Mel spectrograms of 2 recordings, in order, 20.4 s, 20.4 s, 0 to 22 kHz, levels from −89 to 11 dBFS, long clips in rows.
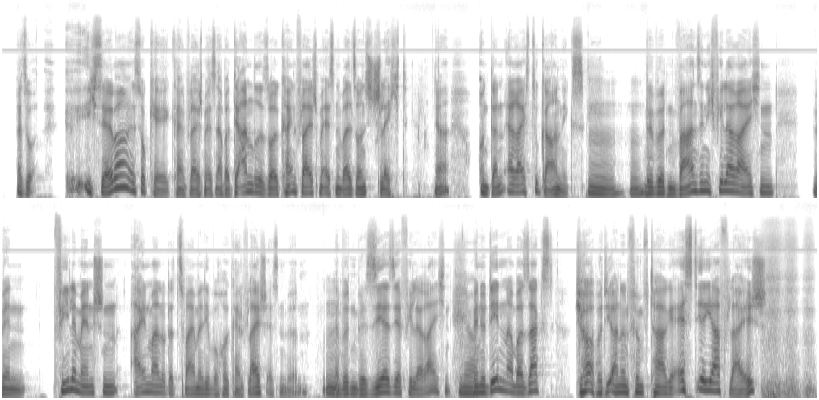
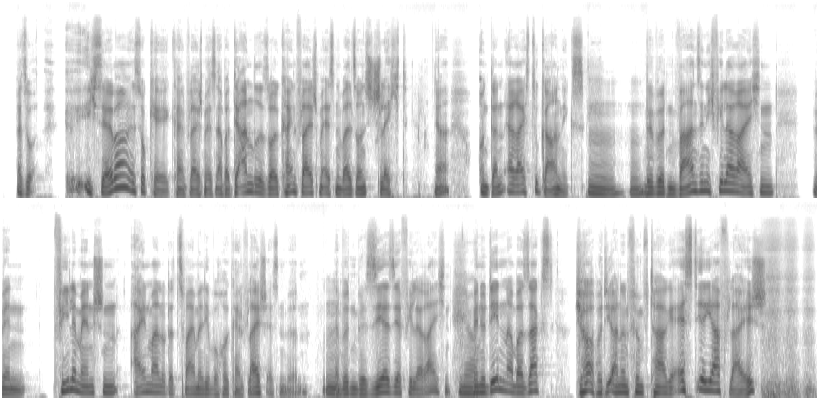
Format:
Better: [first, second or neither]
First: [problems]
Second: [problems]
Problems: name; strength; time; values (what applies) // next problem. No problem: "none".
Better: second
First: high-pitched whine; faint; throughout; 8 kHz, 35 dB below the speech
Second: none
